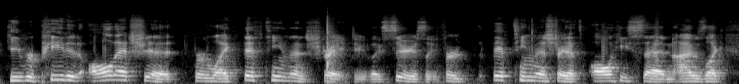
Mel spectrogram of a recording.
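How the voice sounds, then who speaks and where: A man's voice: mid-range voice, normal speed, few pauses, slight background noise. Rambling young man telling a story. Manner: rambling, full of "you know" and "like". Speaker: vlogger. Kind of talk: casual storytelling.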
